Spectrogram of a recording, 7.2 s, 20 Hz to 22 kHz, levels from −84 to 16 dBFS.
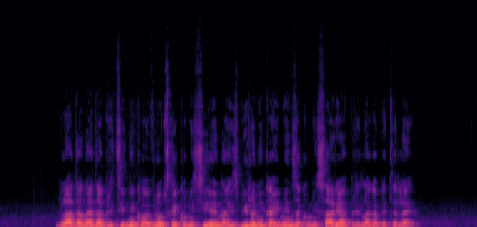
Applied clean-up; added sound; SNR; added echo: none; none; none; none.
